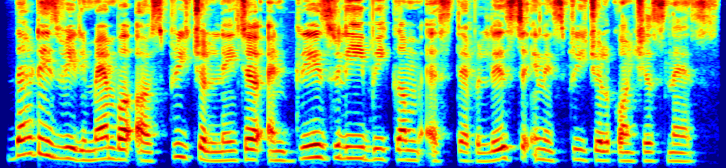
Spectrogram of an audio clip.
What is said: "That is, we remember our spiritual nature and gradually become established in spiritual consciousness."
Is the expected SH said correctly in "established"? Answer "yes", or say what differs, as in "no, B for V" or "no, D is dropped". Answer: no, S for SH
